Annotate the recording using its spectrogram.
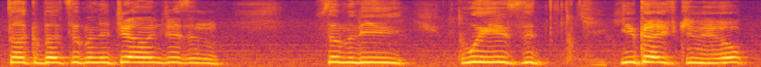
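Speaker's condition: Cerebral palsy; voice recognized by Google Assistant and Google Voice devices

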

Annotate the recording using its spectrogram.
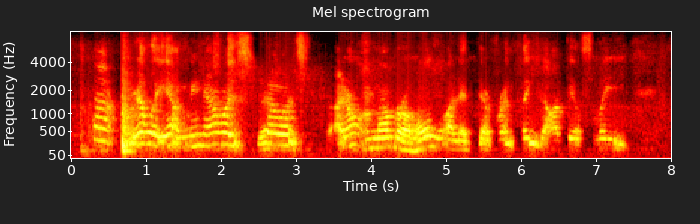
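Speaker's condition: Ataxic cerebral palsy; speech affected, about five years childhood speech therapy at crippled children's school, hopes speech sounds better now

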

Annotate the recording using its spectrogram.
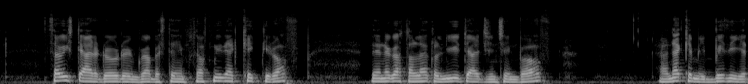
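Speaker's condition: Severe to profound hearing loss; acquired at age 8 from meningitis, Queensland country town, one ear completely destroyed, left ear severe to profound; decades since onset, uses hearing aids, struggles to follow fast speech and lecturers facing away

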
